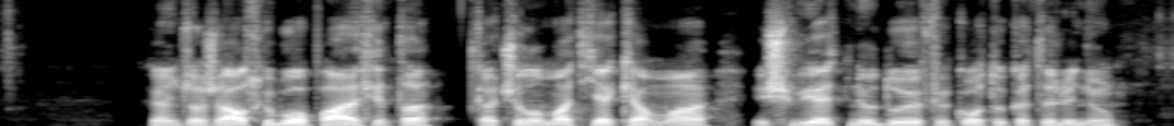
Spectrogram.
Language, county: Lithuanian, Kaunas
